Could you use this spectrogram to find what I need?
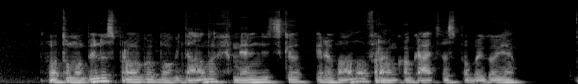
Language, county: Lithuanian, Telšiai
